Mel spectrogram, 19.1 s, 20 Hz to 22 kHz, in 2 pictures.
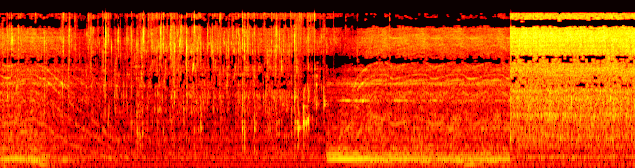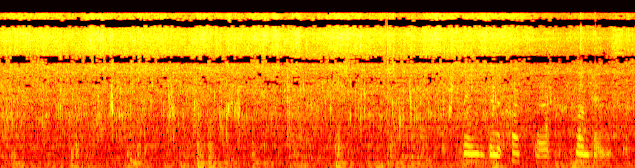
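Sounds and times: tap water running into metal bowl: 0.9 - 5.0, 7.7 - 19.0.

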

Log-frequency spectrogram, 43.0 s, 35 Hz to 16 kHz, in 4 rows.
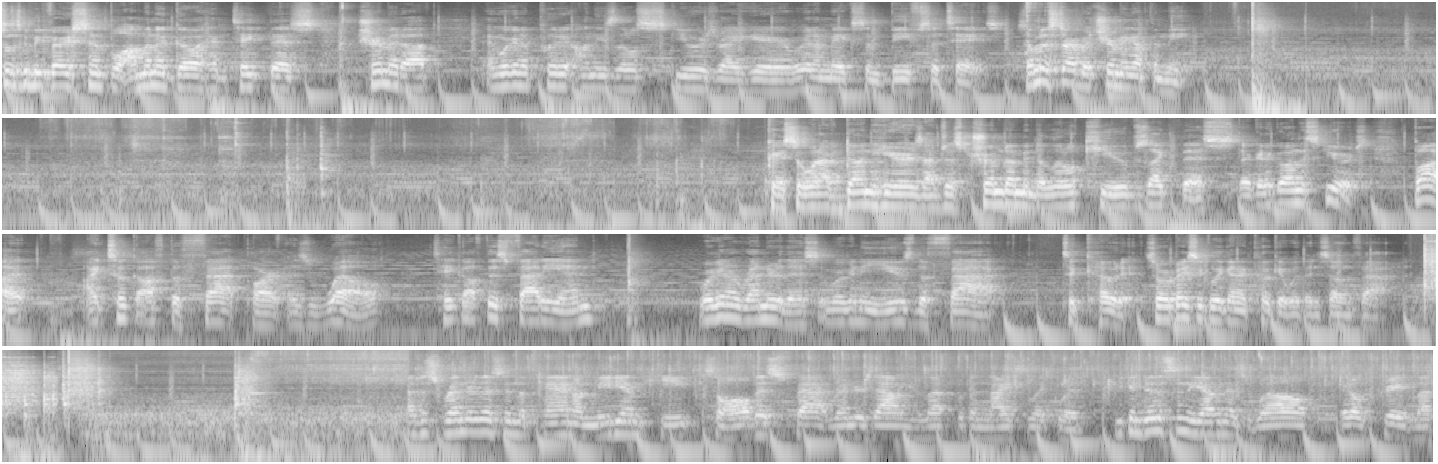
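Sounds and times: background music with beat: 0.0 - 43.0
stove igniter click: 32.2 - 33.2
gas stove hissing: 32.8 - 43.0.

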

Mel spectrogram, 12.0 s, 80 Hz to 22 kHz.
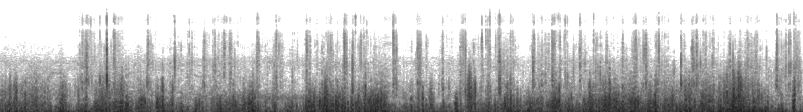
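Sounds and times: horse hooves on gravel: 1.1 - 12.0.

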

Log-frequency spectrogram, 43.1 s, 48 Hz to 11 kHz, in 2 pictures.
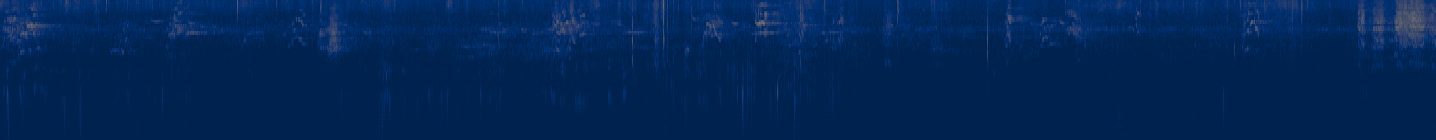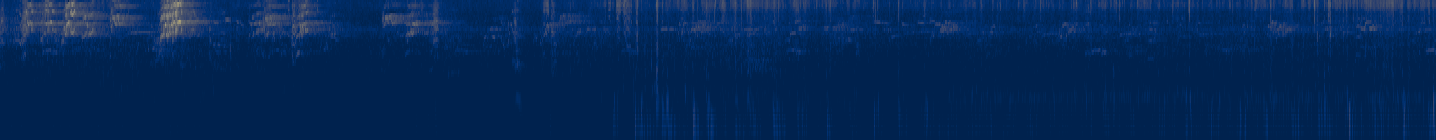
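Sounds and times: wild birds chirping: 0.0 - 43.0.

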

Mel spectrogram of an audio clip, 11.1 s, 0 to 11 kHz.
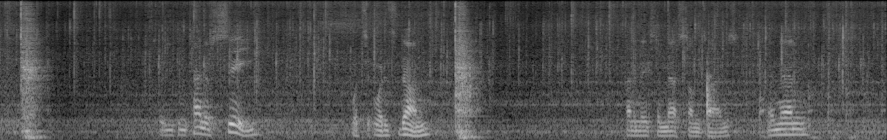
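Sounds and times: food frying faintly in wok: 0.0 - 11.0
cleaver whacking on wooden board: 0.3 - 0.7, 5.7 - 6.1.

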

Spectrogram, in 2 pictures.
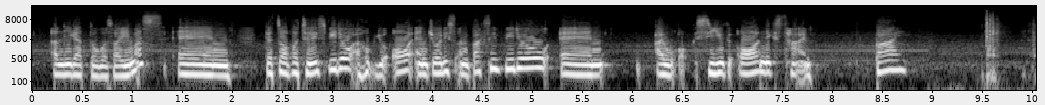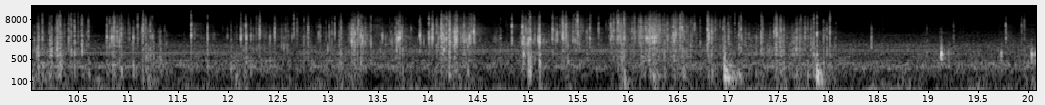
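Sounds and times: plastic packaging crinkling: 9.5 - 18.2, 19.0 - 20.0.

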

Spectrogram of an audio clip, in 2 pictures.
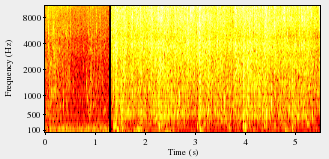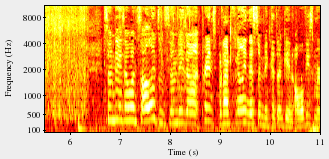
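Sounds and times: swimmer splashing water: 0.0 - 8.6.

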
